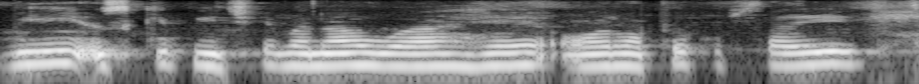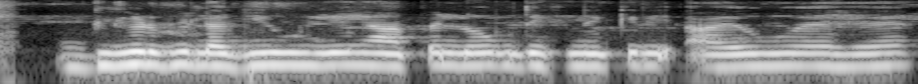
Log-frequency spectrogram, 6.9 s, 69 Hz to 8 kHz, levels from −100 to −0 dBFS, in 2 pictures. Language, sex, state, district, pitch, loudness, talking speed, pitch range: Hindi, male, Rajasthan, Jaipur, 200 Hz, -15 LUFS, 215 wpm, 195-205 Hz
